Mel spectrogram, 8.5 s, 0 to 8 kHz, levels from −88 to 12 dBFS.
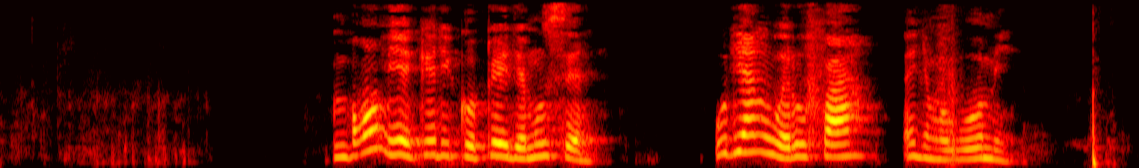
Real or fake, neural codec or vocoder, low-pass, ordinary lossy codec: fake; codec, 16 kHz, 4 kbps, FreqCodec, larger model; 7.2 kHz; AAC, 32 kbps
